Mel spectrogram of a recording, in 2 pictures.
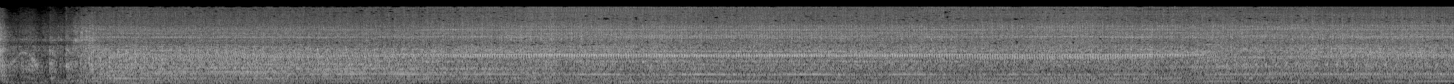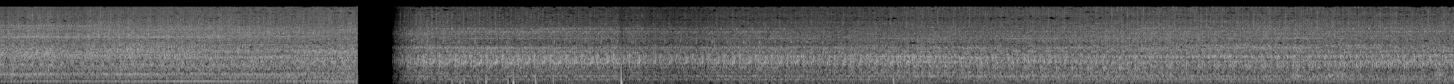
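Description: Volkswagen Tiguan's 2.0-litre petrol four-cylinder engine running at idle, a steady mechanical sound with a whine over the first twelve seconds. It drops out for a moment about two-thirds of the way through, then idles on.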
